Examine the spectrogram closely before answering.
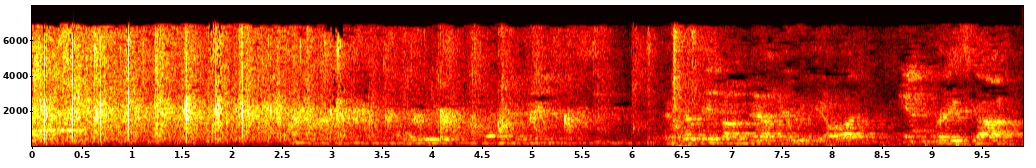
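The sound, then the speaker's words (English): An audience breaks into fairly loud, brisk applause welcoming a reverend who is to deliver the first message of 2023; it tapers off after a few seconds, giving way to a man speaking. “So give him a hand clap.”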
